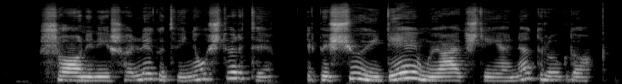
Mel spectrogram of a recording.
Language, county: Lithuanian, Alytus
